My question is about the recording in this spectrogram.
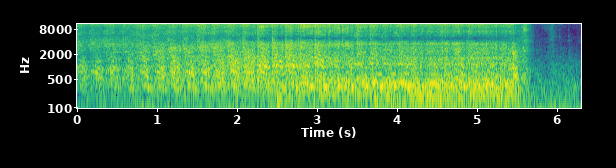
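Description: GAZ-69's four-cylinder side-valve engine turning over, a steady dense mechanical noise that cuts off abruptly near the end.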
